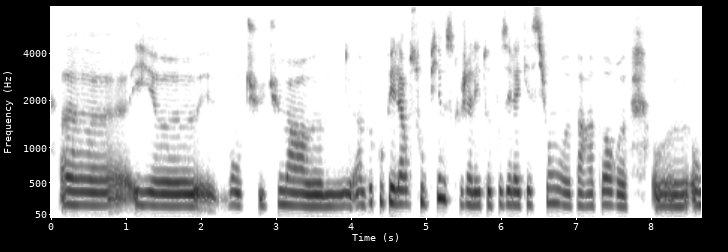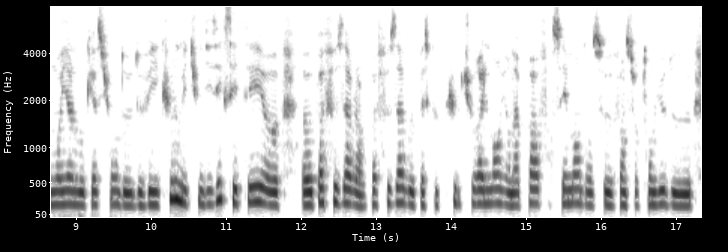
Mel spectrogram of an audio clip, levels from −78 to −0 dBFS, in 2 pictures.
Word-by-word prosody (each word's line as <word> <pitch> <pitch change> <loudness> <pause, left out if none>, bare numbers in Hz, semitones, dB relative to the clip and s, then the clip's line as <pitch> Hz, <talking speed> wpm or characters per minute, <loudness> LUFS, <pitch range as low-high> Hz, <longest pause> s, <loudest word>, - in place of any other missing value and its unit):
Heu, 180 -2 +1
et 180 -1 +1
heu, 170 - +4
bon 180 -2 -2
tu - - -7
tu 195 - -6
m'as, 180 -2 0
hem, 165 0 +3 0.2
un 180 - -2
peu 210 +4 -6
coupé 220 -1 +3
l'herbe 195 -1 0
sous 210 - -4
le 205 - -5
pied 280 +9 +1
parce 260 -2 +3
que 190 - -13
j'allais 180 -1 +1
te 180 - -5
poser 185 +1 -1
la 180 -1 +2
question, 190 +1 -4
heu, 170 - -2
par 170 +1 -7
rapport, 170 +1 -3
heu, 160 - 0 0.3
au, 165 - 0
heu, 160 0 +1
au - - +2
moyen 185 +1 0
de 185 - -2
location 185 +1 -2
de 175 -1 +2
de 175 +1 -2
véhicules, 185 +9 +3
mais 230 -5 +6
tu 195 +1 -8
me 190 - -3
disais 240 +6 +1
que 255 - -3
c'était, 215 +2 +1
heu 180 -2 +3 0.3
heu, 180 0 +7
pas 215 - +3
faisable. 205 -3 -1
Alors, 160 -1 -4
pas 190 +3 -6
faisable 200 -1 -2
parce 180 -1 -3
que 185 - -10
culturellement 200 0 -4
il - - -11
y - - -3
en 175 - +3
a 175 - -2
pas 200 +4 -4
forcément 200 0 -4
dans 180 -2 -4
ce 175 +2 0
enfin, 175 +2 -2
sur 175 +1 -6
ton 185 - -4
lieu 185 +2 +1
de 170 -2 +3
185 Hz, 220 wpm, -23 LUFS, 175-200 Hz, 0.3 s, heu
